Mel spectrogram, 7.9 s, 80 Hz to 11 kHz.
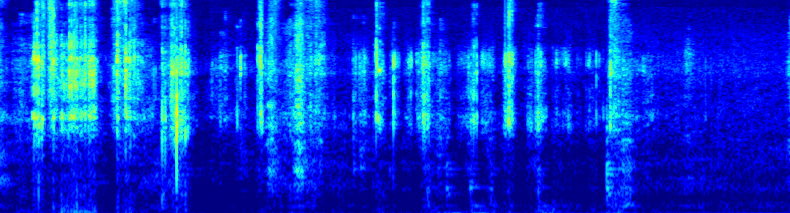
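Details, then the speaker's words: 2011-14 GMC 2500HD jacked up with the front wheel off, bare hub rocked by hand giving irregular metallic clunks and knocks from a bad front wheel bearing. "Yeah, I don't know if you can see it moving, but you can definitely hear the clunking noise that it's making."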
